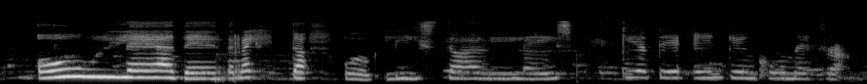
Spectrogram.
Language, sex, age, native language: Icelandic, female, 18-19, Icelandic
